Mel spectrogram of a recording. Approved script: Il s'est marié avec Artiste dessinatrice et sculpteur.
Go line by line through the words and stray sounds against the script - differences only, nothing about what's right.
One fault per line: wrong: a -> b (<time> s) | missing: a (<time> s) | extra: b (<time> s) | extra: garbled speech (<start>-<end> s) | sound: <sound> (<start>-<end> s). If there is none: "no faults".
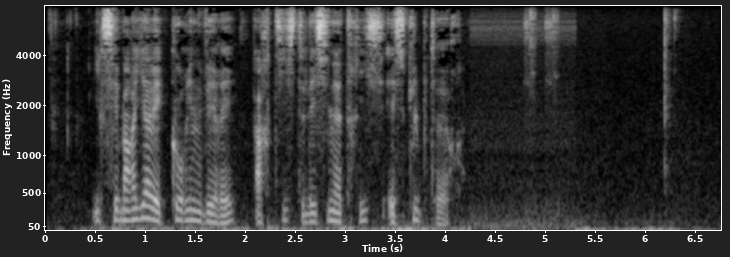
extra: Corinne Véret (1.3 s)
sound: laugh (4.8-5.2 s)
